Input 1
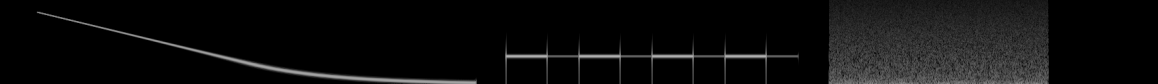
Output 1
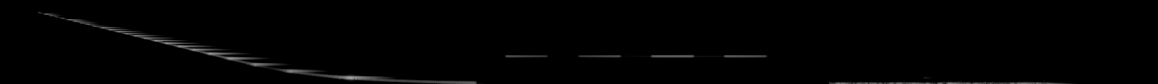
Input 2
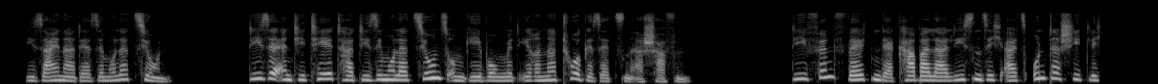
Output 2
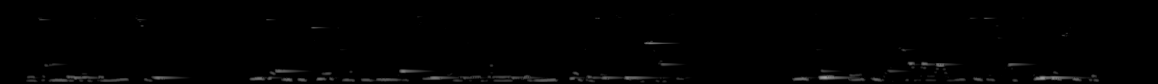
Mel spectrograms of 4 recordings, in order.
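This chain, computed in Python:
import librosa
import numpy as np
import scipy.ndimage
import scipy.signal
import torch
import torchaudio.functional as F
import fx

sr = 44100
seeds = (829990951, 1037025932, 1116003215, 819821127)

y = fx.spec_topn(x, sr, count=2)
y = fx.phaser_stages(y, sr, stages=2, low_hz=310.0, high_hz=1000.0, hz=0.4, feedback_pct=35)
y = fx.stiff_resonator(y, sr, f0_hz=310.0, decay_s=0.58, stiffness=0.002)
y = F.gain(torch.from_numpy(y), 11.5).numpy()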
